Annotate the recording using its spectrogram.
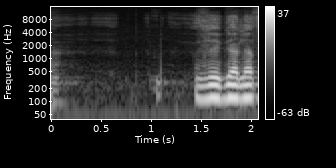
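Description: A man speaking into a microphone in a hall, resuming after a pause of about a second and a half; a faint click comes just before he starts again.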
